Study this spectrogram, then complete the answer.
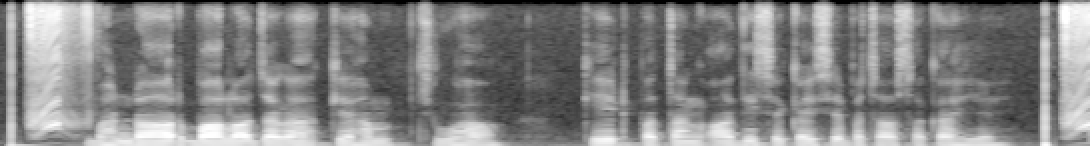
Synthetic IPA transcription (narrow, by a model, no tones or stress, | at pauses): bʱəɳɖaːɾbaːlad͡ʒəɡəɦkeɦəmt͡ʃuːɦa | keːʈpət̪əŋɡaːd̪isekəɪsebət͡ʃasəkaɦie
